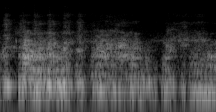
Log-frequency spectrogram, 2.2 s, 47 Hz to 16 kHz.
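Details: A 7-day-old newborn female Chihuahua puppy, black with tan markings, indoors in Simferopol, makes low rough grunting, growl-like noises with squeaky overtones. They run almost continuously for about two seconds, dipping briefly twice.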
